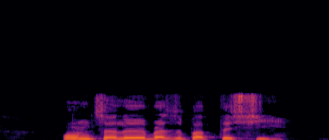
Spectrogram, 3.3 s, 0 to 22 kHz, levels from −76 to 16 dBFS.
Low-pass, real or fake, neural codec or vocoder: 7.2 kHz; real; none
